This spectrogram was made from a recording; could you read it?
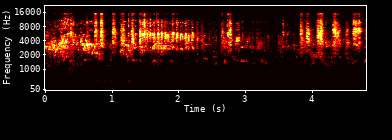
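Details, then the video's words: Budgerigars during morning feeding: continuous high, fizzy chatter and quick chirps that rise and fall in loudness, with brief pauses between bursts. "Budgies Morning Feeding and Chirping Sounds"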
